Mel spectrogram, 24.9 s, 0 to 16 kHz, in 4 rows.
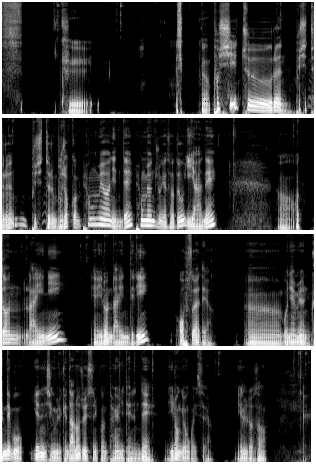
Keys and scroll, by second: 7.8 Escape, 10.0 space, 10.9 shift+r, 14.5 space, 19.8 p, 21.3 Escape, 21.7 space.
